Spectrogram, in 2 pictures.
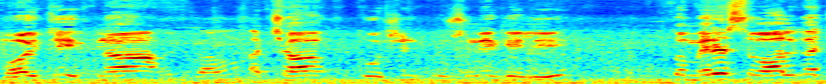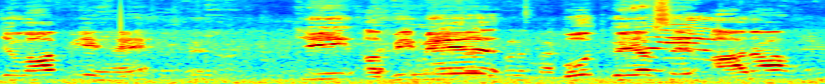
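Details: Adult man who says he stammers, speaking Hindi during speech practice on a train while returning from a stammering communication workshop; stuttering.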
